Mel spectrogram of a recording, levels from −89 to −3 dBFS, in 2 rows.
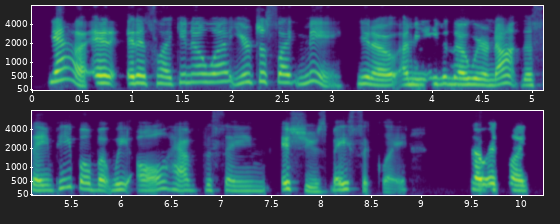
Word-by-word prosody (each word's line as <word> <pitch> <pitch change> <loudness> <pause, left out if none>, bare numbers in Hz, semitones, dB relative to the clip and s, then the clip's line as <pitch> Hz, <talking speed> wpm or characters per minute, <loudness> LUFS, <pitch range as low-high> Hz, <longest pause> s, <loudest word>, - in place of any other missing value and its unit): Yeah, 345 +6 +3
and 265 -1 +7
and 245 - +6
it's 255 -1 +2
like, 235 -3 -3
"You 285 - -4
know 290 +1 -3
what? 300 +2 -2
You're 285 +6 -1
just 315 +1 -3
like 280 -2 +2
me." 245 - -5
You 240 0 +1
know? 190 -3 +2
I 200 - 0
mean, 200 -1 -1
even 230 +1 -2
though 215 -2 +4
we're 210 -3 +2
not 210 +5 0
the 190 0 -2
same 185 -1 -1
people, 270 0 -3
but 185 -2 -1
we 205 +3 -3
all 210 +6 -3
have 185 -4 -5
the 190 - -9
same 165 -3 -8
issues, 180 - -1
basically. 225 - -5 0.7
So, 200 -2 +8
it's 210 -1 +1
like 180 -4 +2
215 Hz, 200 wpm, -21 LUFS, 190-265 Hz, 0.7 s, So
